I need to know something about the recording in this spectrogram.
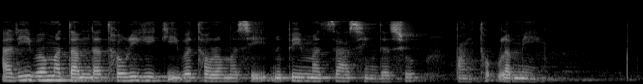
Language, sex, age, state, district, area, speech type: Manipuri, female, 45-60, Manipur, Thoubal, rural, read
